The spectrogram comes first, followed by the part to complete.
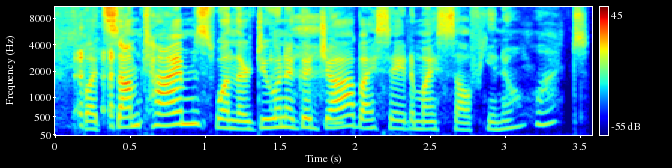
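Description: A woman with an American accent, fairly high-pitched with lively intonation, at a moderate pace over noticeable background noise. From New Jersey. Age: 30s. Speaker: comedian and writer. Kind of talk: casual chat.

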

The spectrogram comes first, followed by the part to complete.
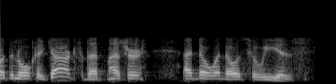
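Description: A man speaks very fast with a Kerry accent. His pitch varies in an ordinary way. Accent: Irish (Kerry). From west of Ireland, County Kerry. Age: old. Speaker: retired police chief. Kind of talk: interview. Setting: phone call.

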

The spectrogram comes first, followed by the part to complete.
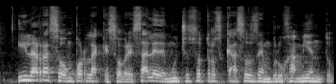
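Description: Somewhat breathy and fairly high-pitched, a man with a Mexican accent talks at a very fast pace. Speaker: podcast host, storyteller. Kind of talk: storytelling about paranormal cases in casual chat.

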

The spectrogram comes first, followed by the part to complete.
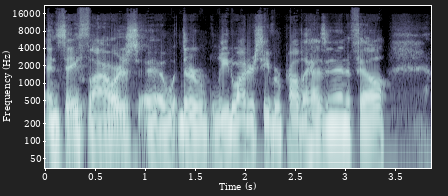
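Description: This man has a plain, everyday voice, pitched fairly low, with ordinary pitch variation and a moderate pace. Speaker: football podcast host. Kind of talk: casual sports podcast discussion.

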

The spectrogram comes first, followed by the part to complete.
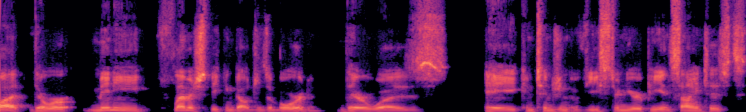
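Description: A man talks at a fairly slow pace with a fairly low pitch. His pitch variation is ordinary, and the background is quiet. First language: French. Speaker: author. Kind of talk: interview. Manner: halting.

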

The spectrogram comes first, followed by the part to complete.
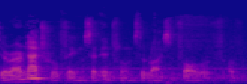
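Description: Speaking in a Newfoundland accent at a fairly quick pace, a man with a very deep, low pitch is heard amid noticeable background noise and audible room echo. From Newfoundland, Canada. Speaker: wildlife biologist. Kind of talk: interview conversation. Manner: frequent fillers and hesitations.

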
